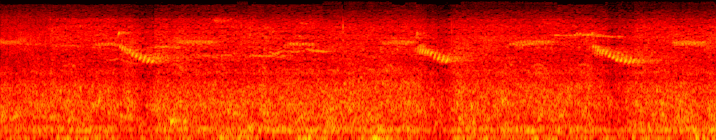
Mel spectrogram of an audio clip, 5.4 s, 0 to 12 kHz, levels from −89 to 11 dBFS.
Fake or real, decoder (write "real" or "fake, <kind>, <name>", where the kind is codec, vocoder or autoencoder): real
